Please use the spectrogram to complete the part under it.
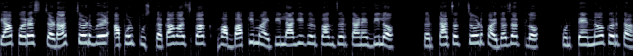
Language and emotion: Goan Konkani, neutral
